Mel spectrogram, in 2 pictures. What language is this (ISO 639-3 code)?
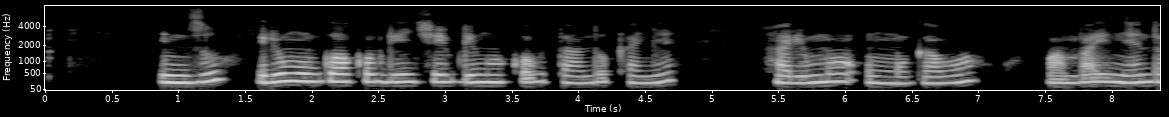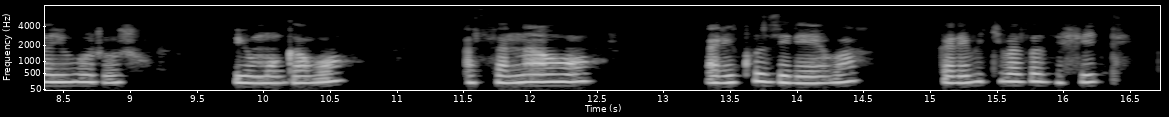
kin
